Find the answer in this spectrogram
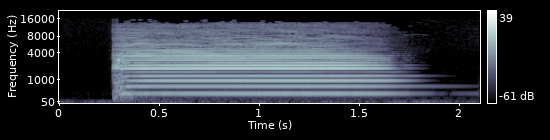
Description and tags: Part of the Good-sounds dataset of monophonic instrumental sounds.
instrument::cello
note::D#
octave::4
midi note::51
good-sounds-id::4598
